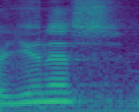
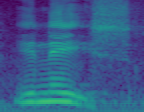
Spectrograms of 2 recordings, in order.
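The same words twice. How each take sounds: First: "Eunice" with a short, reduced last vowel; alternative name pronunciation. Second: "Eunice" ending in a long ee, like "niece"; name pronunciation check. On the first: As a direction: say "Eunice" as YOO-nuss. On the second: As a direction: say "Eunice" as YOO-NEES. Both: Shown as a demonstration. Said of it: "is that how it's pronounced".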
